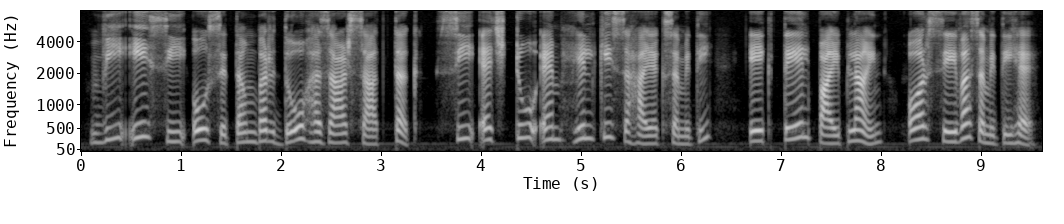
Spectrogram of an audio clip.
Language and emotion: Hindi, neutral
